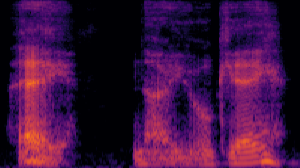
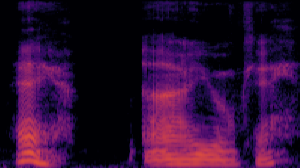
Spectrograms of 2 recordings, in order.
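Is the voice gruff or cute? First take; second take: gruff; cute. First: It is said in a gruff, Bakugo-like voice. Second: It is said in a cute, pretty boy voice.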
